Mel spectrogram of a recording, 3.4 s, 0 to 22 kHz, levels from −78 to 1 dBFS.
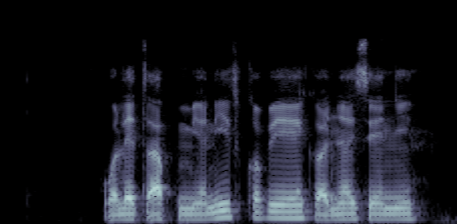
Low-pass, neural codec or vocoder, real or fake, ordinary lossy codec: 10.8 kHz; none; real; MP3, 96 kbps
